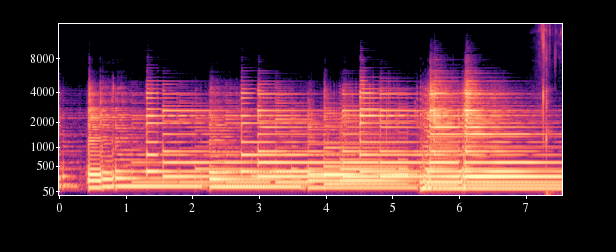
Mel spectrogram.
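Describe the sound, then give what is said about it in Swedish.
An electric guitar with a Gibson-style pickup switch, set to its neck pickup, plays a run of warm, rounded notes and chords through an amplifier, sustained and slightly overdriven, with no one talking. “Och eh, halsmicken låter så här.”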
